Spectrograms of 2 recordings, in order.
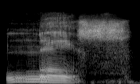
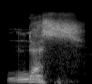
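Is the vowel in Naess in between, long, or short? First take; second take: long; short. First: The vowel is drawn out long. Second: The vowel is short. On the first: "and it is not Arne Naess" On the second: "So it's not Arne Naess"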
